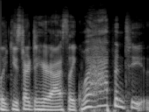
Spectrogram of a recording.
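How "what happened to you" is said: acted-out shrill shriek, very high. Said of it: "I think she starts screaming".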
